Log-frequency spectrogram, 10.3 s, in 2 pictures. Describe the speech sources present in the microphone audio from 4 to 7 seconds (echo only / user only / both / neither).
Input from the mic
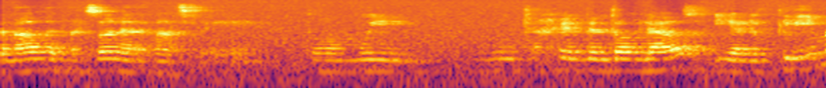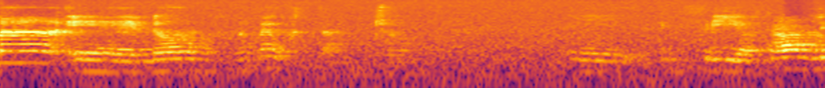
echo only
